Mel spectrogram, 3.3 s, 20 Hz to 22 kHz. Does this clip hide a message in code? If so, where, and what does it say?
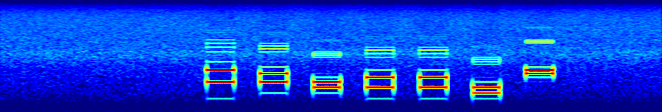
Yes: multi-frequency trunk signalling (R1, as on North American trunks) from 1.0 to 2.8 s, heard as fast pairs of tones, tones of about 140 ms. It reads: KP 93551 ST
